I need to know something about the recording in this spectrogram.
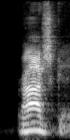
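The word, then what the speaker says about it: Procházka: I guess if you wanted to know who the real baddest motherfucker is, would have to be Yuri Prochazka. I think that's how you say his name. His last name. – Yuri Prochazka? – Prochazka, yes. To me, that's the baddest motherfucker at the moment.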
